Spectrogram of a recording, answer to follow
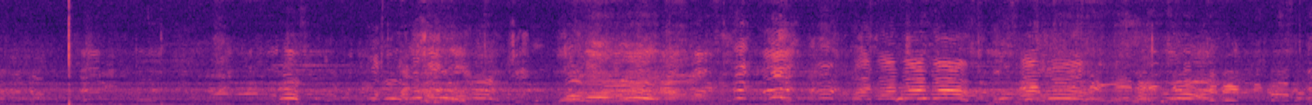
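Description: Men shouting and calling out across a football pitch during open play, several voices overlapping, more and more of them toward the end. A single sharp knock comes just under a second in.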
